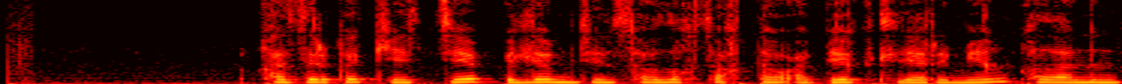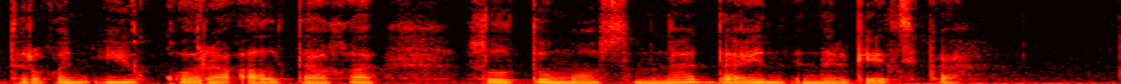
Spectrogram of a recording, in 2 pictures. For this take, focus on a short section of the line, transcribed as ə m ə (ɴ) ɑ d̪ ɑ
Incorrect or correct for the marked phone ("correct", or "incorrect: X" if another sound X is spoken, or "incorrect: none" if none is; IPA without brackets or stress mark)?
incorrect: n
